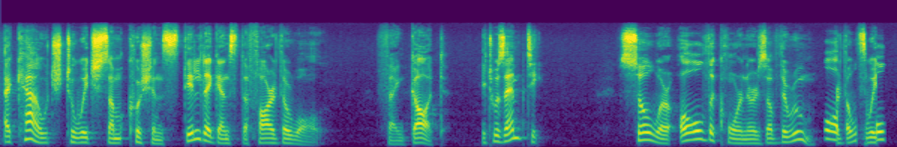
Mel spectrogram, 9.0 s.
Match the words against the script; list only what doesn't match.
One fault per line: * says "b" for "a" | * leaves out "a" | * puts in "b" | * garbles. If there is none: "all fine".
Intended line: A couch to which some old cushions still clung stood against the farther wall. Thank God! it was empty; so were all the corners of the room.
* leaves out "old"
* leaves out "clung stood"
* garbles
